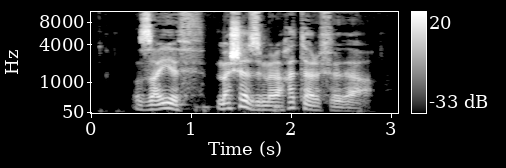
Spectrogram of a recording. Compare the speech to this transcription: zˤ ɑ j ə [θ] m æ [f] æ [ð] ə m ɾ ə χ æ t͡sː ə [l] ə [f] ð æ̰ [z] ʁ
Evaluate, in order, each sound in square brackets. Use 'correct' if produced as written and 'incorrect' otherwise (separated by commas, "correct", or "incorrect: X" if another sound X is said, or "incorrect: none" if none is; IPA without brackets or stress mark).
correct, incorrect: ʃ, incorrect: z, incorrect: ɾ, correct, incorrect: none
